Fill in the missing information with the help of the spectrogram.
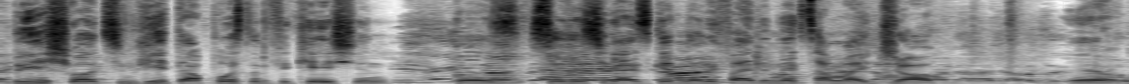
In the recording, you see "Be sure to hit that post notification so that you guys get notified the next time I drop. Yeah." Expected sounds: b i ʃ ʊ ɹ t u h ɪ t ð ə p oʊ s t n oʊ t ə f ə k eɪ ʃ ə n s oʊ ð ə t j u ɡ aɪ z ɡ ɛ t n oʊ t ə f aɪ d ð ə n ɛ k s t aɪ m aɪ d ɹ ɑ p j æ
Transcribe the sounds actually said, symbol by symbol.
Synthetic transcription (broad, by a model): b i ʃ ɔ t u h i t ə p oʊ s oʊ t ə f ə k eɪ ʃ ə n s oʊ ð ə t j u ɡ aɪ z ɡ ɛ t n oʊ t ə f aɪ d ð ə n ɛ k s t aɪ m aɪ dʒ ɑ b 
